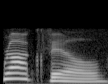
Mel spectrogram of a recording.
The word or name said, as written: Rockville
